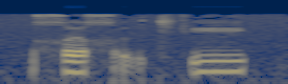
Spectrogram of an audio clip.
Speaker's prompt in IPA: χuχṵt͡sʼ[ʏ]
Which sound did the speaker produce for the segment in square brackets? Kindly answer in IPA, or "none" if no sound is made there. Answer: y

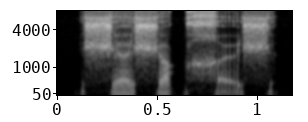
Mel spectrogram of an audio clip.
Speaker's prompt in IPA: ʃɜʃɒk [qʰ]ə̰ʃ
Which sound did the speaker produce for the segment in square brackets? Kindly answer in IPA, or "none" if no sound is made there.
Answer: χ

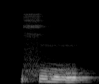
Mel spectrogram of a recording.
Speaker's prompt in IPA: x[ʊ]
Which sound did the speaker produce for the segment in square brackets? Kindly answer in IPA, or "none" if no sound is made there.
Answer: u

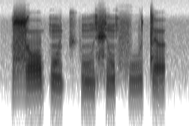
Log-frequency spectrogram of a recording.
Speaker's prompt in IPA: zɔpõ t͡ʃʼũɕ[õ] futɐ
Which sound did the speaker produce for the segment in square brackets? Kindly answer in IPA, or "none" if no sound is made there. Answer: õ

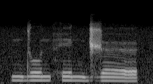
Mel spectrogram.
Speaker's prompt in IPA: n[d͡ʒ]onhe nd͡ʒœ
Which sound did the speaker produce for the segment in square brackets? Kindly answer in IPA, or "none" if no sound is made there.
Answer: d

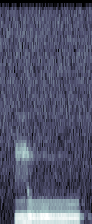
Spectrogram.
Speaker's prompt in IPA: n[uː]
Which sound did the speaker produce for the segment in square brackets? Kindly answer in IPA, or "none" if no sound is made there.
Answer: uː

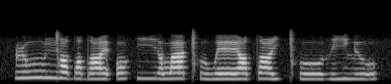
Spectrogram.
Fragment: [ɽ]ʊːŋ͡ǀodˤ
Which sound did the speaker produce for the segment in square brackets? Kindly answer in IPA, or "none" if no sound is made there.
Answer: ɭ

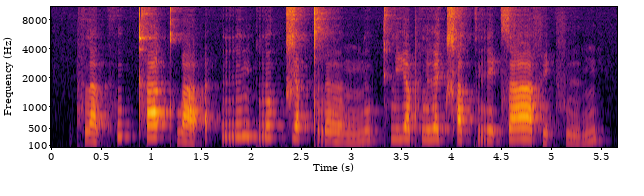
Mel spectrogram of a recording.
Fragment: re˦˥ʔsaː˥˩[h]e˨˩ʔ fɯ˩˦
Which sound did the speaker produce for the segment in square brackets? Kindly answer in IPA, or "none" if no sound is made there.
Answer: f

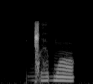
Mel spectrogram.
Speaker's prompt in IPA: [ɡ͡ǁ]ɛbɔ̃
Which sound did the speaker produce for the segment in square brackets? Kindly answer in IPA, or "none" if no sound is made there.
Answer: ɡ͡ǁ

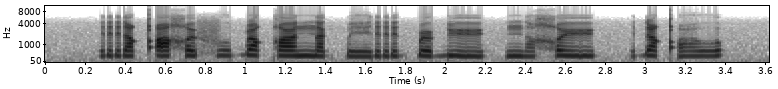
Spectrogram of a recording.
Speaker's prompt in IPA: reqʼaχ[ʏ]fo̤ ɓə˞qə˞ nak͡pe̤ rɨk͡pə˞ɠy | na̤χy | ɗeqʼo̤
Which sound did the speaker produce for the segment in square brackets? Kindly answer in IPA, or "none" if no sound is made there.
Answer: y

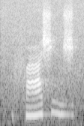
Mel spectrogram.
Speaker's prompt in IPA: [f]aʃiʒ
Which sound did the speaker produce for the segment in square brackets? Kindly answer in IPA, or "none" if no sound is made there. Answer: f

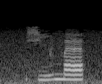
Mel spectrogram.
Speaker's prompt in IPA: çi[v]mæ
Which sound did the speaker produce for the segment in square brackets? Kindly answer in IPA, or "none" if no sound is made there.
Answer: v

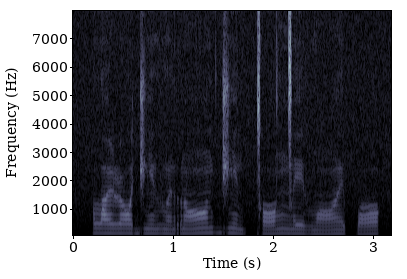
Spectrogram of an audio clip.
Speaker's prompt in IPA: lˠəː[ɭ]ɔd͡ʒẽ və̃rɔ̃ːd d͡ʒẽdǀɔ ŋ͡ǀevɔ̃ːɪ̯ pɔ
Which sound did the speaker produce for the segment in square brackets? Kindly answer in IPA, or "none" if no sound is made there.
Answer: ɭ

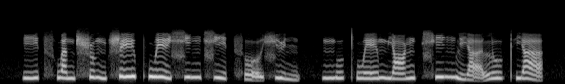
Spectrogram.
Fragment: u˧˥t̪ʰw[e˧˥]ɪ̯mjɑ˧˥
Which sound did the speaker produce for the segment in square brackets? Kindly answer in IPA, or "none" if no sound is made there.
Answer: e˧˥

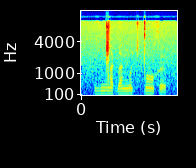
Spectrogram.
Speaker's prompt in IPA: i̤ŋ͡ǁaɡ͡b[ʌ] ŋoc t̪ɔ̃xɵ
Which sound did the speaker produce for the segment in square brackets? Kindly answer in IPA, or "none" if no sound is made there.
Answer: a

